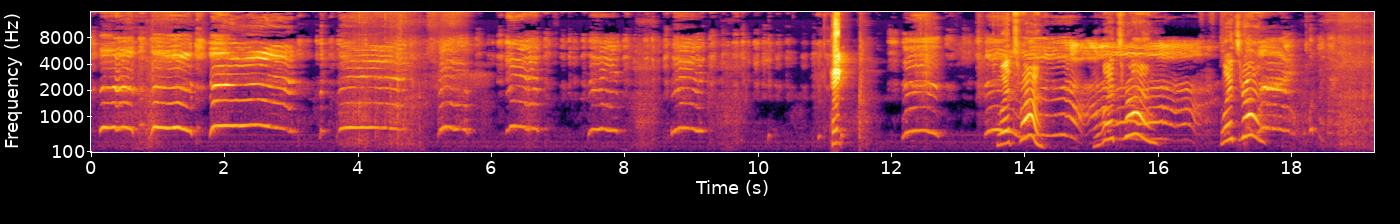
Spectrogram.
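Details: Repeated short crying bursts building to louder wails with sobbing catches from a 7-month-old boy running away: an ordinary distress cry.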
